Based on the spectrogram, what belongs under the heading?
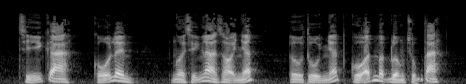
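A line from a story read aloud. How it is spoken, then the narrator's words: Crowd cheering. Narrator (Vietnamese): dưới đài truyền đến tiếng hò hét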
